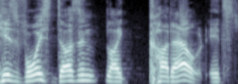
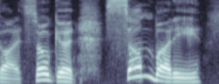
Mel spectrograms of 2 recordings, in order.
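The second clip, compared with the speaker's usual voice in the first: ordinary talk, nothing marked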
